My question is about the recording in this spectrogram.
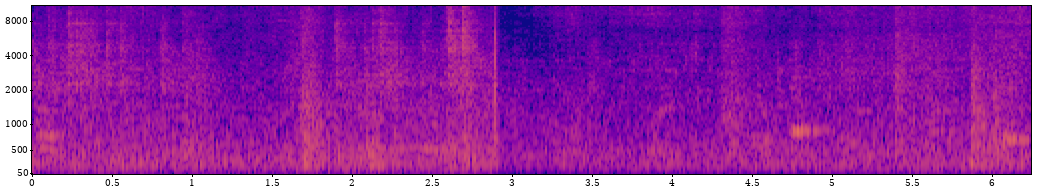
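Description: Store background noise with faint chatter and phone handling rustle, and a sharp click about halfway through, after which it is a little quieter.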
